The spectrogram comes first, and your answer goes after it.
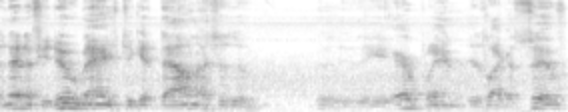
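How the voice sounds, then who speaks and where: Someone talks at a fairly slow pace with monotone, flat intonation, while audible room echo and noticeable background noise fill the recording. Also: man. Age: 90s. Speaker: war veteran. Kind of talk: testimony. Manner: halting.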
